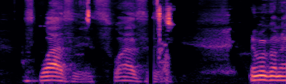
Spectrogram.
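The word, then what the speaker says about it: Suozzi: swazi I had to look up how to pronounce the name swazi SW then we're going to have a ceasefire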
